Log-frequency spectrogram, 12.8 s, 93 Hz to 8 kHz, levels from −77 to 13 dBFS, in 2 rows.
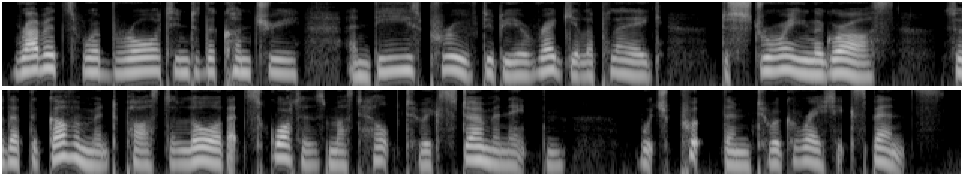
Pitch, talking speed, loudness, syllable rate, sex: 185 Hz, 180 wpm, -20 LUFS, 5.3 syllables/s, female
